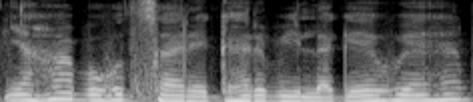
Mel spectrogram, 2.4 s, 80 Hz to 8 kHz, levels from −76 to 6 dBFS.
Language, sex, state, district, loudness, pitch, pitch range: Hindi, male, Jharkhand, Ranchi, -13 LUFS, 145 Hz, 135-155 Hz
